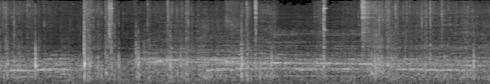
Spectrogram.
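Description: Competition robot's drive motors whining at a steady, slightly wavering pitch, with frequent sharp knocks and rattles as it drives over the carpeted field, picked up by a camera mounted on the robot.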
